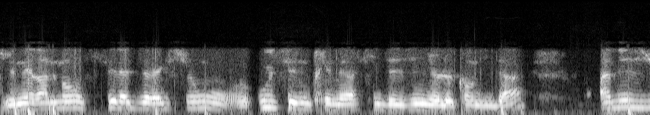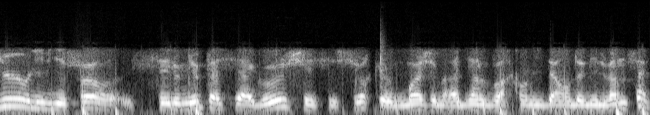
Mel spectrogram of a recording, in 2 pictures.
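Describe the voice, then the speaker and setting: A man with a normal speaking voice at a moderate pace, his loudness very even. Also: medium pitch for a man, ordinary pitch variation. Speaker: student, political activist. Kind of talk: radio interview. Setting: phone call.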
